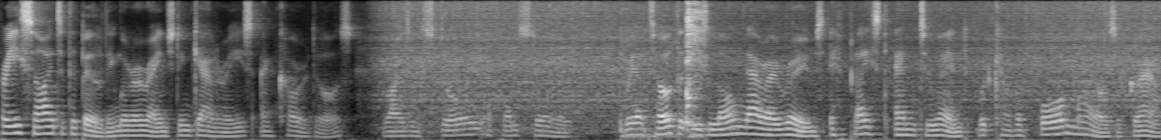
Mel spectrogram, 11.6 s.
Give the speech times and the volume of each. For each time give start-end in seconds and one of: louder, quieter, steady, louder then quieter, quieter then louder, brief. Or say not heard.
0.0-11.5 quieter then louder.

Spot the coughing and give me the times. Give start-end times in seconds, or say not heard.
6.2-7.2.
